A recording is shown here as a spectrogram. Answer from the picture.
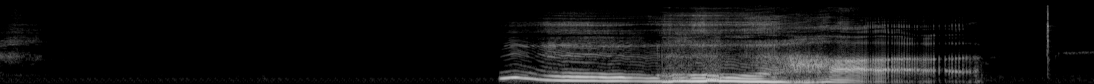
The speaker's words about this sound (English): Wow. I induced that yawn. You are probably yawning right now from having heard me do it.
